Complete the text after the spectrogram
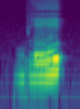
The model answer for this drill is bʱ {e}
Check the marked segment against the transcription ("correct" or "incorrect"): correct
